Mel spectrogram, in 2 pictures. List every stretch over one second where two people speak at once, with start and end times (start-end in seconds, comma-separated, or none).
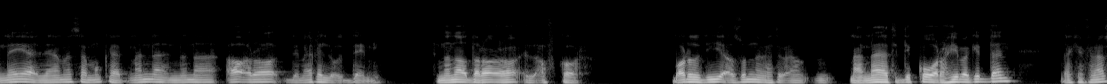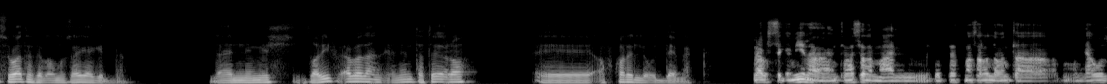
none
